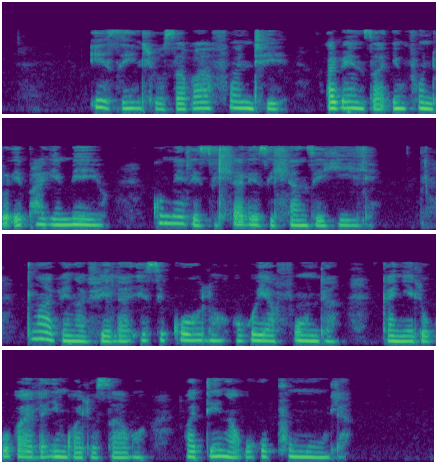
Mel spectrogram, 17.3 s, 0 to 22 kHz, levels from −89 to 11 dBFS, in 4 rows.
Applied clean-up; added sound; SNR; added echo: none; none; none; none.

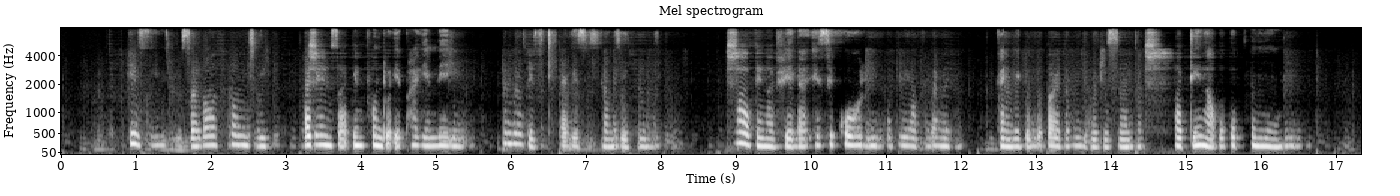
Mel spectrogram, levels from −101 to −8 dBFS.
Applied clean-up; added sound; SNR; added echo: neural mask model DeepFilterNet 3.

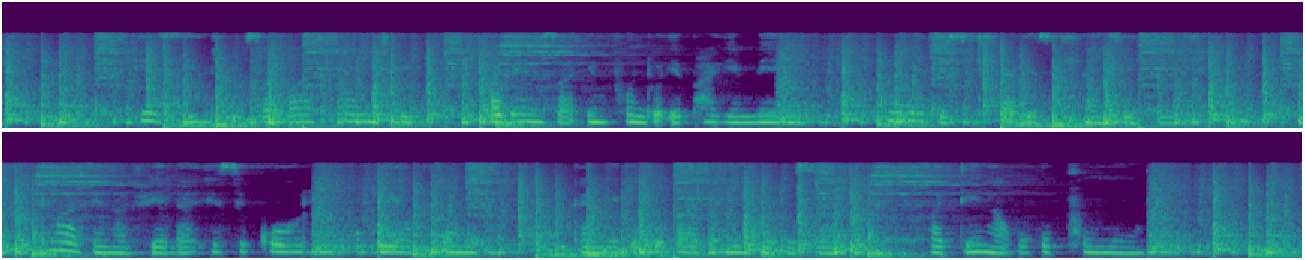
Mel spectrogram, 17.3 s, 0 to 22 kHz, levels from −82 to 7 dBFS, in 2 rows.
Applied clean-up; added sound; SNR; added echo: none; Drum / Drum kit; 0 dB; reverberation time 1.0 s.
